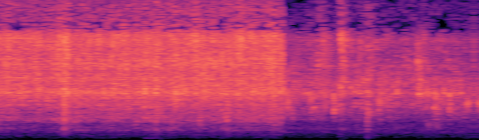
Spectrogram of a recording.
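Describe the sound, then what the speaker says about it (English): Sausage added to bacon frying in a pan, a bright, steady sizzling hiss with small pops, close and alone with no talk, easing slightly partway through. "Now you're going to add your sausage in here to your bacon, and you cook it until the sausage gets brown."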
